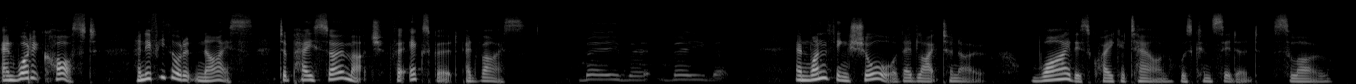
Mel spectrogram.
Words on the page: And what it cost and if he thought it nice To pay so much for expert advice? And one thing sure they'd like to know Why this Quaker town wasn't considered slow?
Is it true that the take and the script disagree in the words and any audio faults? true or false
true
